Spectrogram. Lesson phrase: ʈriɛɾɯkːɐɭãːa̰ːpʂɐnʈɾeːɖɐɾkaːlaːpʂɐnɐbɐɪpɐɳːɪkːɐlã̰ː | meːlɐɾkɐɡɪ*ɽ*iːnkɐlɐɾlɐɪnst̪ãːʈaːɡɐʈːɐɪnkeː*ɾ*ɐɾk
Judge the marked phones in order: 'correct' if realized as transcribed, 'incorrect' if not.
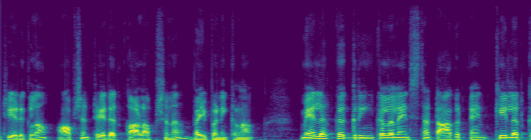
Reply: incorrect, incorrect

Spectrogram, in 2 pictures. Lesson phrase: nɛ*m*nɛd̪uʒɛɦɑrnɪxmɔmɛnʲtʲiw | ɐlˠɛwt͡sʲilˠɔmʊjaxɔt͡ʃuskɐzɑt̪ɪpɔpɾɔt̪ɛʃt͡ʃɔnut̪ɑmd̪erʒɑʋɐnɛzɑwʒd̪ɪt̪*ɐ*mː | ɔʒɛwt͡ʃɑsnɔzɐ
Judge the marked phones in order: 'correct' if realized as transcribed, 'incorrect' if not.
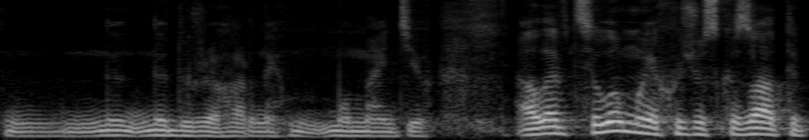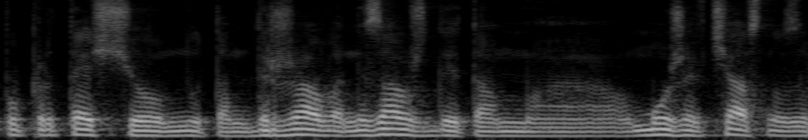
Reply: incorrect, incorrect

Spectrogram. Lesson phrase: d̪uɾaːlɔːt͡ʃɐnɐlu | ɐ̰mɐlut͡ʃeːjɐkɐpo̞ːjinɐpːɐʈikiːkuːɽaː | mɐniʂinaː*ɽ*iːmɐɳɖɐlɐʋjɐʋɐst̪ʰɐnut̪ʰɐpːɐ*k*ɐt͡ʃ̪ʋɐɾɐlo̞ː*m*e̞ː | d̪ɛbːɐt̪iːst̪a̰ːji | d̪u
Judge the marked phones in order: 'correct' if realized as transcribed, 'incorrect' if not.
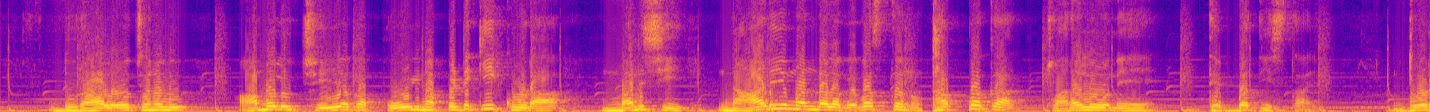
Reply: correct, correct, incorrect

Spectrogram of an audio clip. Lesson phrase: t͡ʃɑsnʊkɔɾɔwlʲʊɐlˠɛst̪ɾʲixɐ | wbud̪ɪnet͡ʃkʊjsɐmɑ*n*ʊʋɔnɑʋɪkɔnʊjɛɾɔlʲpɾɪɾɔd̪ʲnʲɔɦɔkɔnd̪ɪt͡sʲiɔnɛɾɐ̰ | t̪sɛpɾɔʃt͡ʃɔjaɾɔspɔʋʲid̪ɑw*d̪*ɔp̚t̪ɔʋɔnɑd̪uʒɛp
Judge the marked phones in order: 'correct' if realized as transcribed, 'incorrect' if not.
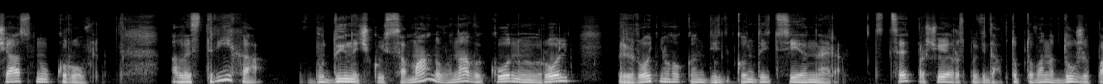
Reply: correct, incorrect

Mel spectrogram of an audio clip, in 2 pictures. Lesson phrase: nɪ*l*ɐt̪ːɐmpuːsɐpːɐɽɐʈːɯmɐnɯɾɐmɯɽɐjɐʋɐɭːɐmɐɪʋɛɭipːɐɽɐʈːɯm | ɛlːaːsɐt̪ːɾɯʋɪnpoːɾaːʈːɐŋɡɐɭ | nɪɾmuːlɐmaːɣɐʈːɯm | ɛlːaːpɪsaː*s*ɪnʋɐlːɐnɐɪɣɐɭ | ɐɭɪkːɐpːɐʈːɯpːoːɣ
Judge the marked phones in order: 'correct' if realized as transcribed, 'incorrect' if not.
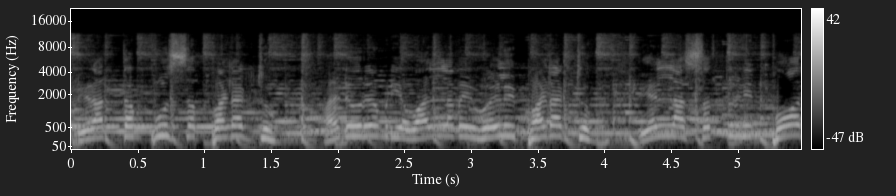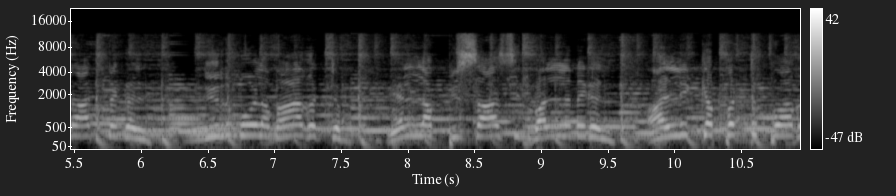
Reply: incorrect, correct

